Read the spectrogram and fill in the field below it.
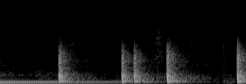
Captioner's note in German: Klopfen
